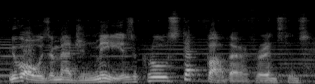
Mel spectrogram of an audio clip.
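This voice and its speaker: A man's voice: fairly low pitch, big pitch swings, a little fast, darkish tone. An actor playing a suave, cruel stepfather in a 1970s TV soap opera, sardonic and mocking. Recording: music score behind voice.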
